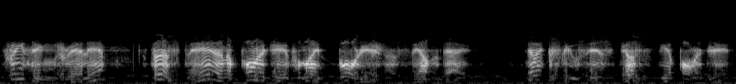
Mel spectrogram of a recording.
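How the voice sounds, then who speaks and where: An actor playing a courteous, wry English country doctor, middle-aged, with a hesitant, chatty manner in a 1980s radio drama. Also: male voice, mid-range voice, big pitch swings, moderate pace, husky. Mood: apologetic, wry. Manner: hesitant, chatty, clipped phrases. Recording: slightly dull old radio recording.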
